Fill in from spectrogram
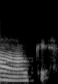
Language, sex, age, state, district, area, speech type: Malayalam, female, 18-30, Kerala, Kannur, rural, conversation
